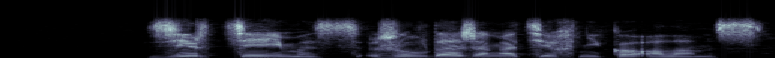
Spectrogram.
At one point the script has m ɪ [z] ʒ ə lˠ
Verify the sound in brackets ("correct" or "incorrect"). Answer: correct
